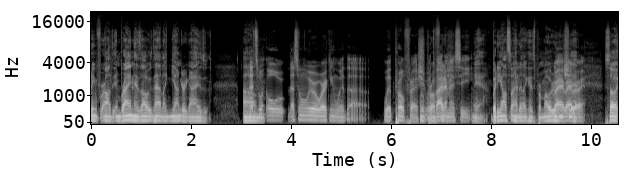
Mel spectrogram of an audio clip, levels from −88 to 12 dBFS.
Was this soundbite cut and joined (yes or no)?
no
